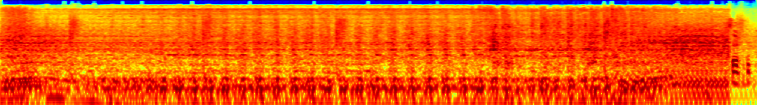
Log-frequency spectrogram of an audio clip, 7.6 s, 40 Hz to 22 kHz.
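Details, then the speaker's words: 1976 Subaru 4x4 wagon that has been hard to start for a couple of months: the idle lumps and wavers unevenly and never settles; cause unclear, owner plans to replace the spark plugs first. "when i've managed to get it started it doesn't idle very well you can hear in the previous clip it just doesn't sound right"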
